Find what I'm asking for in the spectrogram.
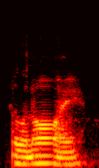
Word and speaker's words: Illinois: The S is silent. Illinois.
